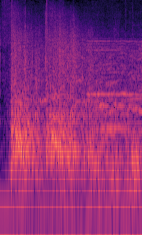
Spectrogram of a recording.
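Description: An improvised bomb explodes near a convoy in a military training demonstration in a mock Afghan village at the new Dörgicse military base in the Bakony, Hungary: a sudden loud blast, a sustained roaring rumble and a second sharp crack, the noise lingering to the end with no voices.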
